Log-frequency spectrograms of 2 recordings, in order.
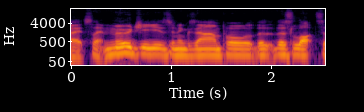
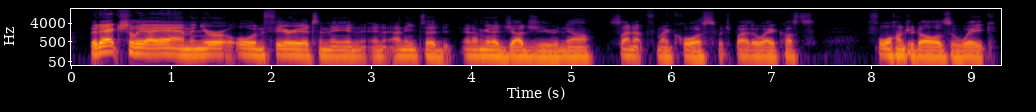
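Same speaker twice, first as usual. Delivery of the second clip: ordinary talk, nothing marked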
